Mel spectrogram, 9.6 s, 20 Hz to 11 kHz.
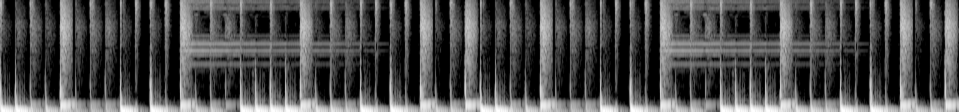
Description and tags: B03b 4measures 100bpm 4-4 electronic drum beat
B03 4measures 100bpm 4-4 electronic drum beat. Made with Native Instruments Battery.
